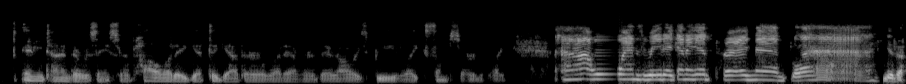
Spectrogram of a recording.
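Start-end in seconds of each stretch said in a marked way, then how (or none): 5.6-8.7 annoying voice, pitched way up, very high. Describing holiday get-togethers, doing an annoying relative voice. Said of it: "that's my annoying relative voice".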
